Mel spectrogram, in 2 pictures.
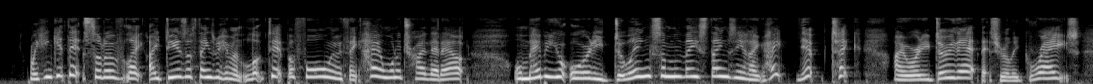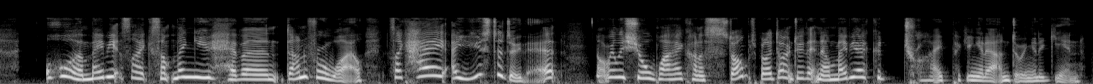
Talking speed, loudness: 250 wpm, -15 LUFS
